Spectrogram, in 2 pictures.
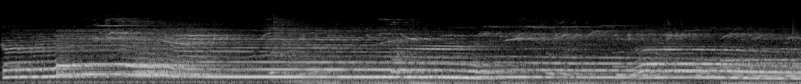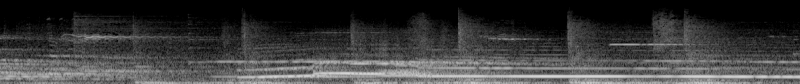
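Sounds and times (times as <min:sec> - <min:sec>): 
wolves howling inside a tomb: 0:00.0 - 0:16.0.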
